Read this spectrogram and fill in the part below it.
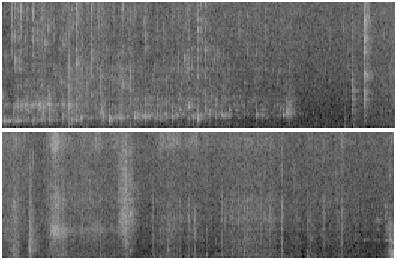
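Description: Liquid film fixer being poured in a darkroom during black-and-white film developing, a fairly quiet splashing trickle with patters and drips, louder in the first few seconds and then tapering into scattered drops.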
